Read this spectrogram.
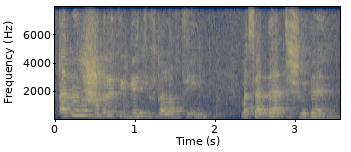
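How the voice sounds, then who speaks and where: An actress with an Egyptian accent playing an older imprisoned mother, soft, affectionate and resigned. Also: fairly high pitch, quick pace, roomy sound, a little hiss or hum, lightly acted. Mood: tender. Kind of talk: film drama acting.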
